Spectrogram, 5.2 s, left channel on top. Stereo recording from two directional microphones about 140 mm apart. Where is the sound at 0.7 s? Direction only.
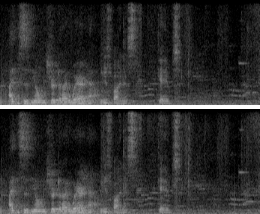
20° left (ahead or behind).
